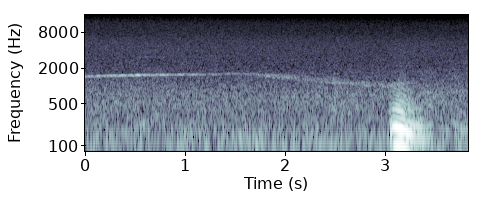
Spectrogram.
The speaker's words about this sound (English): And as we hear that siren pass outside, I think about sometimes the urgency of moments that we share.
